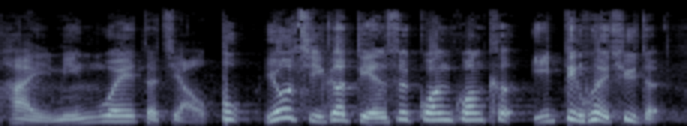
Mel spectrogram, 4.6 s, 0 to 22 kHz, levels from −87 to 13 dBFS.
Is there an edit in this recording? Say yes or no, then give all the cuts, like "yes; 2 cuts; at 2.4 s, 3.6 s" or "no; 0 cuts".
yes; 1 cut; at 1.7 s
